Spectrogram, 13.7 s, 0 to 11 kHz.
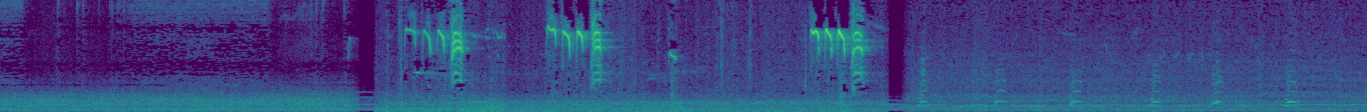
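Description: A steady hiss, then three bursts of rapid, very high-pitched chirping calls, followed by faint short peeps repeating about every 0.7 s.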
